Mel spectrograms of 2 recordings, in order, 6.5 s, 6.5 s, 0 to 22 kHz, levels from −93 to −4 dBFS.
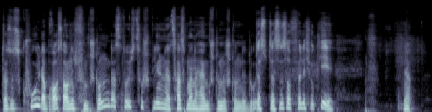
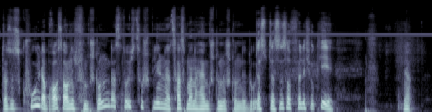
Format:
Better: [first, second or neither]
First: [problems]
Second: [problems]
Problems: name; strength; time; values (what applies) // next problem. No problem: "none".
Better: first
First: none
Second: high-pitched whine; faint; throughout; 6 kHz, 25 dB below the speech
